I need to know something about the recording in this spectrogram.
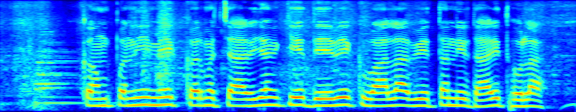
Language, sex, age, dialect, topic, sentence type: Bhojpuri, male, 25-30, Western, banking, statement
